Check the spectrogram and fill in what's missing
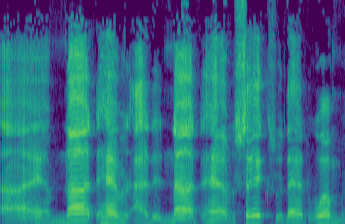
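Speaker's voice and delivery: terrible put-on voice, slow and creaky. Quoting a famous denial about an affair: Bill Clinton impression. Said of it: "a terrible impression of Bill Clinton".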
